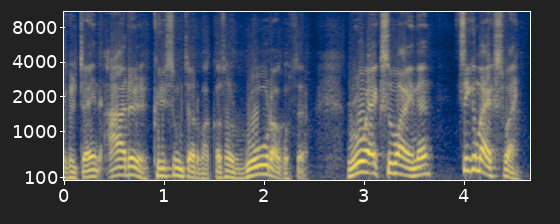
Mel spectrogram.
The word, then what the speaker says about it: rho: 그래서 이거를 그 구자 거꾸로 써놓은 것처럼 생긴 이거를 rho라 그래요. rho. RHO. 영어 스펠링은 RHO야.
